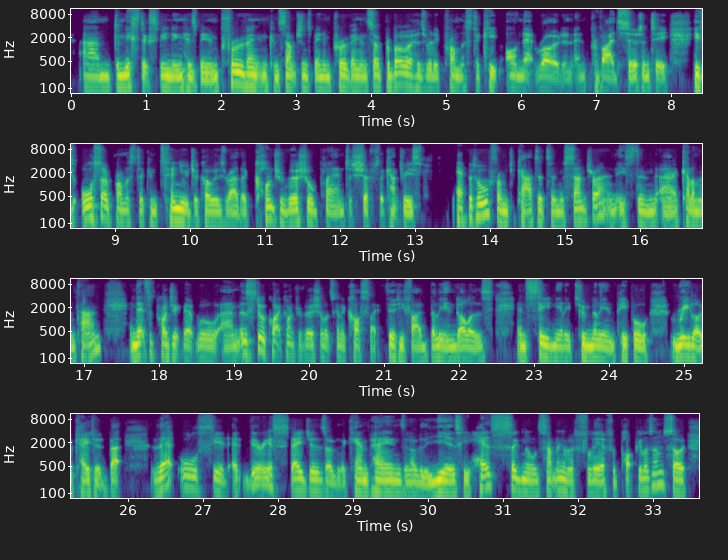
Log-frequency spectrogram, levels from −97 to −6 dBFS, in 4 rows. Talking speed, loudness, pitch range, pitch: 175 wpm, -21 LUFS, 100-120 Hz, 110 Hz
